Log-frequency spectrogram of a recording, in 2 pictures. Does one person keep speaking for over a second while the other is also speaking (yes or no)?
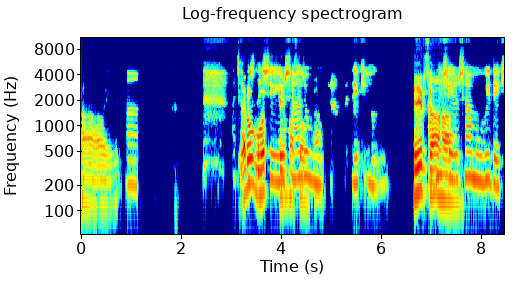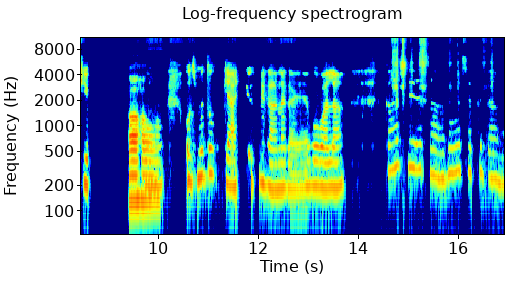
yes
